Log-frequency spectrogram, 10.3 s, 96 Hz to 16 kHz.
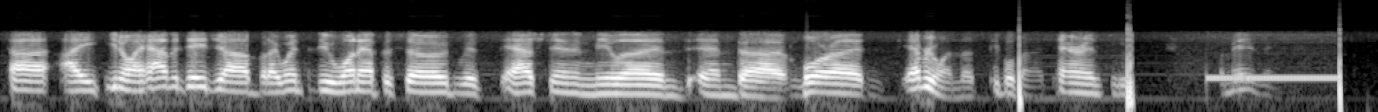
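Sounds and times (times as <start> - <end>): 
speech: 0.1 - 8.6
phone call-waiting tone on the line: 9.0 - 10.1
telephone-line speech: 9.1 - 9.6.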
